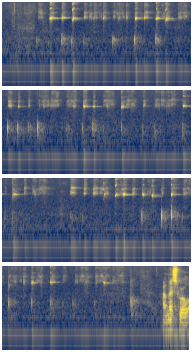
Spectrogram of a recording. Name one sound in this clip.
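A marker squeaks and taps as it writes on a whiteboard.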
